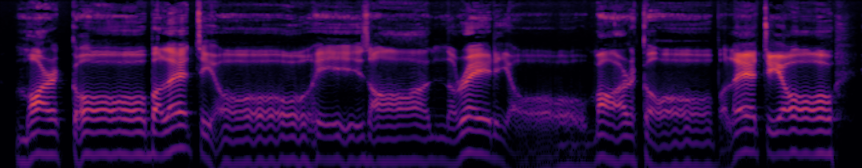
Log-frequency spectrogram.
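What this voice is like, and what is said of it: Sings in an operatic voice. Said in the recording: “he would sing Marco Belletti's name in an opera voice”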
